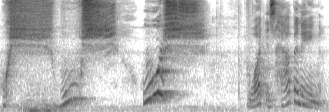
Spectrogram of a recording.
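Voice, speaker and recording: An American woman reading a picture book aloud to young children, drawing out words expressively and adding chatty asides. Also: high-pitched. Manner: expressive, drawn-out storytelling. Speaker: children's storytime teacher. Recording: echoey room with clear background noise.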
